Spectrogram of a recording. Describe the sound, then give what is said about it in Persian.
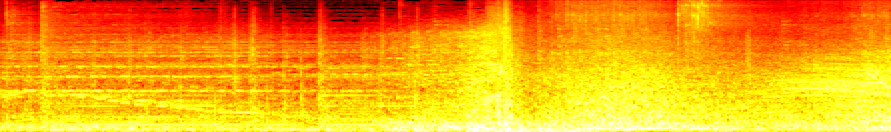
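A car engine starting and revving, its tone climbing and then swelling into a louder, sustained roar as it speeds off. “ناگهان ماشین اسمشو نبر به راه میفته. میره عقب، دورخیز میکنه و با سرعت میاد جلو.”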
